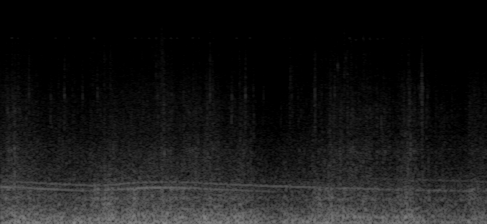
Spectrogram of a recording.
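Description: A bus engine hums steadily with a low rumble.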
